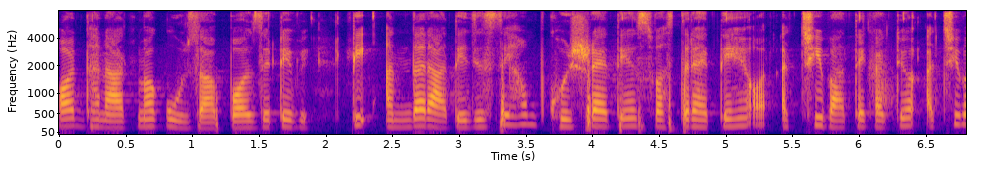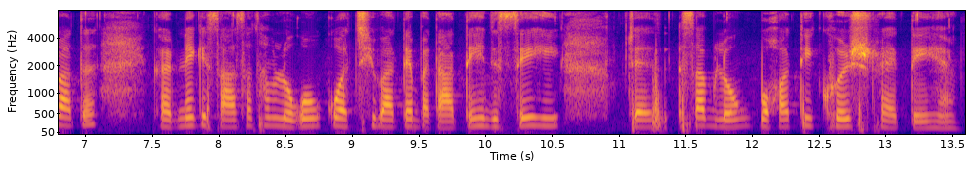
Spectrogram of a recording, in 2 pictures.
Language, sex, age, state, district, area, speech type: Hindi, female, 18-30, Madhya Pradesh, Jabalpur, urban, spontaneous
